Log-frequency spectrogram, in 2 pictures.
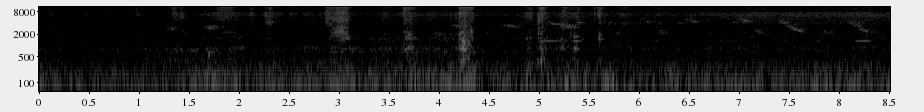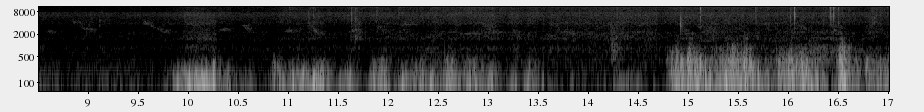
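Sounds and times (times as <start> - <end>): bird chirping: 3.9 - 13.4.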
